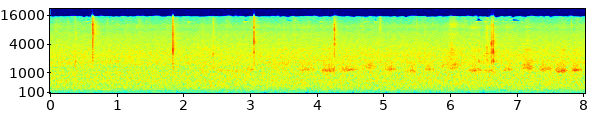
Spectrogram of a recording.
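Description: Long screwdriver turning the long screw in the end housing of a Singer 306K sewing-machine motor: a few sharp metal clicks, then from about halfway a quick, uneven run of short grating sounds as the screw turns in its threads.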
